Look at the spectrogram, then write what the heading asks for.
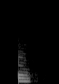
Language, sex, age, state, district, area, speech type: Tamil, male, 18-30, Tamil Nadu, Tiruvarur, rural, conversation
